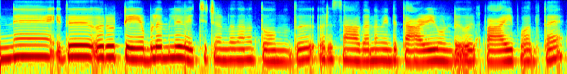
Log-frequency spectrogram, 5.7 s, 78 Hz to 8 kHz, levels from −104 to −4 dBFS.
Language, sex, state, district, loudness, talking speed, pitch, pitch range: Malayalam, female, Kerala, Wayanad, -15 LUFS, 150 wpm, 195 Hz, 180-215 Hz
